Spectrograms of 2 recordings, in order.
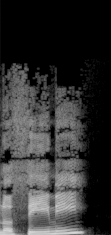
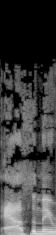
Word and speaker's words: athame: and he calls it an athemi. and I'm like, you know, everybody mispronounces that. I don't expect him to get athame right, but like that is the dumbest sounding possible mispronunciation, isn't it?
